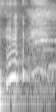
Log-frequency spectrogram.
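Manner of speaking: a quick real chuckle; brief amused laugh; short laugh. Real, not acted. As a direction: laugh lightly at the thought. Laughing at son's unruliness.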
